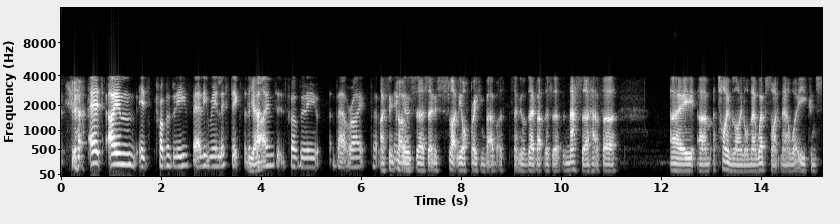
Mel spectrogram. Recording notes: Apologies for the sound quality of this episode – recording teething problems and fixed for future episodes.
